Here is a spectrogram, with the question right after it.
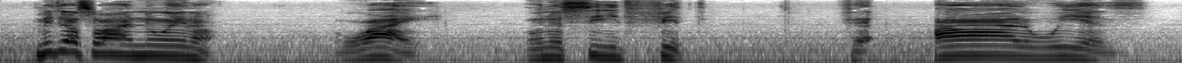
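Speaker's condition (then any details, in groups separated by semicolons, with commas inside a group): No condition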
